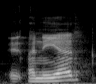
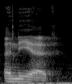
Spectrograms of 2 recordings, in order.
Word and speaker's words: Aeneid: Aeneid. Aeneid. Yeah. That sounds right. And pronunciation-wise and content-wise.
